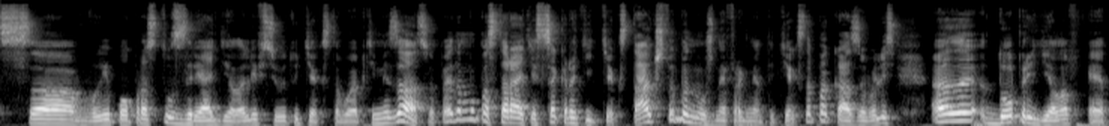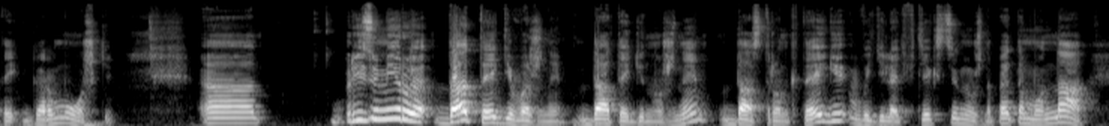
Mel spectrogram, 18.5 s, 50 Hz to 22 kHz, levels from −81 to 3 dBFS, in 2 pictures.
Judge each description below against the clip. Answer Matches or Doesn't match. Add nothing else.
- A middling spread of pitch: Doesn't match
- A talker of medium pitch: Matches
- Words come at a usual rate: Matches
